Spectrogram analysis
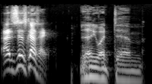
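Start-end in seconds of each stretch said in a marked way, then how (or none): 0.0-0.7 high-pitched cartoon indignation; Terrence and Phillip. Appalled dad as a cartoon duo, high mock disgust. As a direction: put on a high, hammed-up voice of outrage. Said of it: "It's like Terrence and Phillip".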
